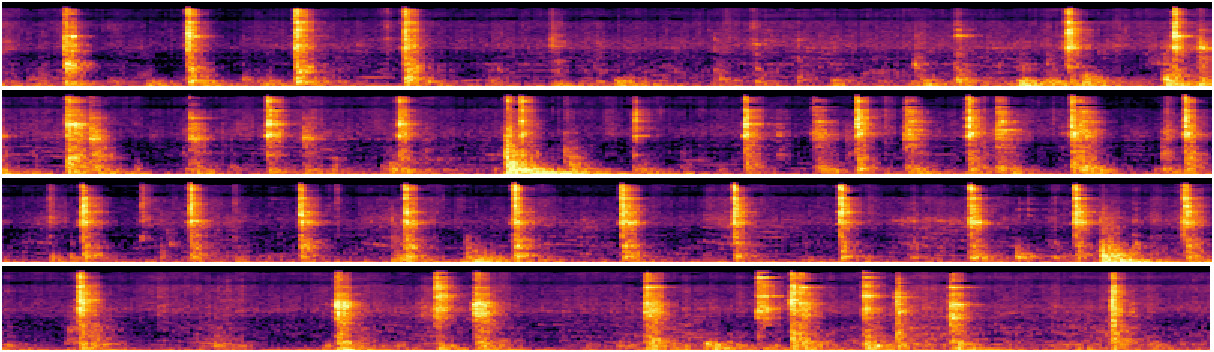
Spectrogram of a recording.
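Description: Hand tools knocking on the wooden hull of a fishing boat under repair: quick, irregular sharp strikes, a few each second, with heavier thuds about six and twelve seconds in.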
